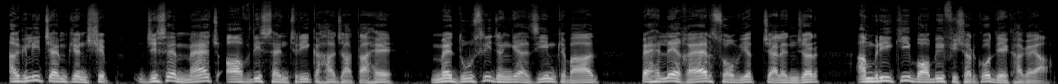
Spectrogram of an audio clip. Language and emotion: Urdu, neutral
